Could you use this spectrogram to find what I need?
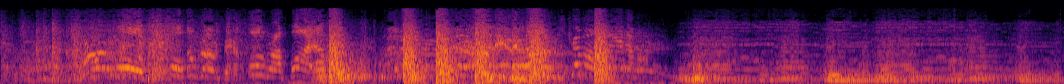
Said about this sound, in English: It was one of the Barbary apes. He was hunting for food. Suddenly, in an overzealous effort to reach a pot of beans, the ape knocked over the pot.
